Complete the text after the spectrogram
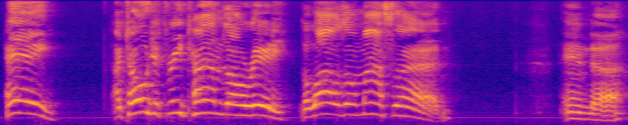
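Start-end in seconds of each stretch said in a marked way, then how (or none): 0.1-5.7 high, drawn-out mock yell; crazy yelling. Retelling Doyle's scene with his band buddies, mock crazy yelling. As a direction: holler it high and slow, without full volume. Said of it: "this man all of a sudden yelling like crazy".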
